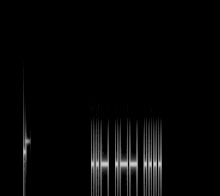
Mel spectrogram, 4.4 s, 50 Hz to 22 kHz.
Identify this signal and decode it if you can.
Morse code, heard as a keyed tone, about 25 wpm, 700 Hz. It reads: UWH
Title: Three Challenging Letter-Number Combinations 25wpm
